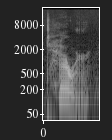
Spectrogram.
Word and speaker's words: tour: about halfway through our 12-hour tour pronounced tower and we had pretty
